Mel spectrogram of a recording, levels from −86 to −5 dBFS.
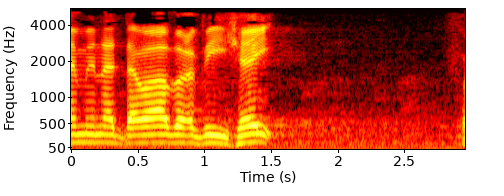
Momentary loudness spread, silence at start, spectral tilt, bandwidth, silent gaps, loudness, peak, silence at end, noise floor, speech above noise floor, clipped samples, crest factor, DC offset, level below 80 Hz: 4 LU; 0 s; -6.5 dB/octave; 5.4 kHz; none; -19 LUFS; -4 dBFS; 0 s; -44 dBFS; 24 dB; under 0.1%; 18 dB; under 0.1%; -50 dBFS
